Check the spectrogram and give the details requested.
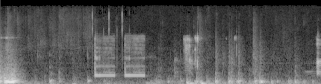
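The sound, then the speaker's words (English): A phone call's ringing tone sounds as two short electronic bursts back to back, followed by a few faint beeps and quiet handling noise, with no one speaking. “Is this ringing?”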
